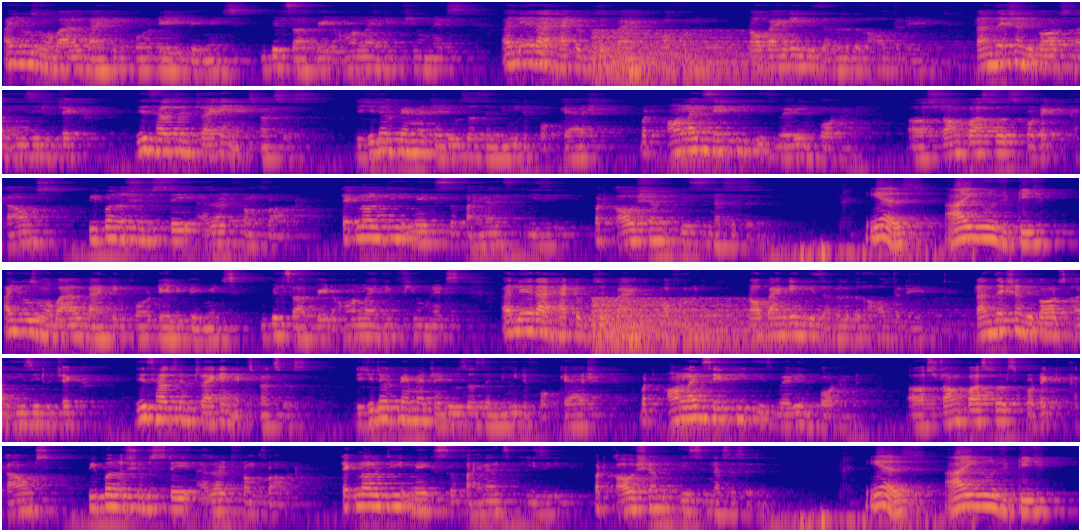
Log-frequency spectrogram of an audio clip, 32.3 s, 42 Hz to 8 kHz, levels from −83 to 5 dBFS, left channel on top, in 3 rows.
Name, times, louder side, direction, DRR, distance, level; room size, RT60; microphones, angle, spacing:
voice 1, 0.0-4.6 5.0-7.0 7.4-9.2 9.7-11.5 12.1-13.8 14.3-16.7 17.2-19.3 19.8-22.0 22.4-24.5 25.0-27.1 27.5-29.2, right 2 dB, 60° right, 4 dB, 1.7 m, -32 dB
sound 1, 5.9-10.0, right 3 dB, 90° right, 1.1 m, -36 dB
voice 2, 30.2-32.0, equal, ahead, 6 dB, 0.8 m, -27 dB
15.5 x 6.0 x 9.4 m, 1.1 s
head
